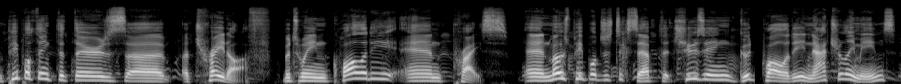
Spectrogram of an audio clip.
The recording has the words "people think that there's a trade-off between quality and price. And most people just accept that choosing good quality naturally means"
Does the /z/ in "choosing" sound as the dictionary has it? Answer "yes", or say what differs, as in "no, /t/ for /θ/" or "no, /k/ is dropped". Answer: yes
